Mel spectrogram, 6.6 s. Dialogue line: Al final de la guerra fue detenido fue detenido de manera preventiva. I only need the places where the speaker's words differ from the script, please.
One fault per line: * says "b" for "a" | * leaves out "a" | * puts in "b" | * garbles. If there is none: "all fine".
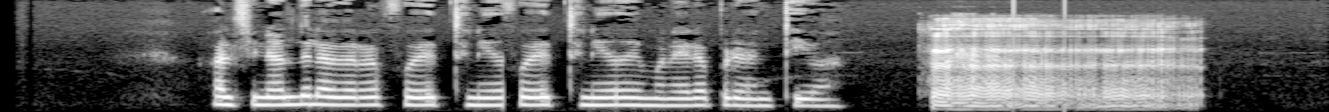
all fine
